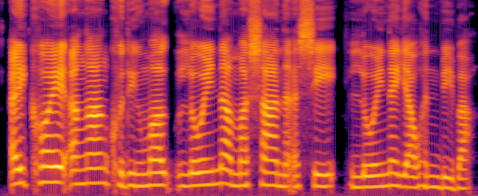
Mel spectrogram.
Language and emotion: Manipuri, neutral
